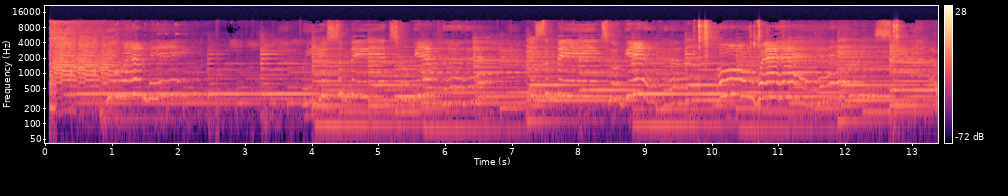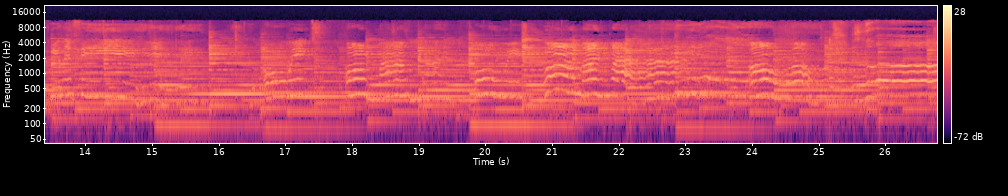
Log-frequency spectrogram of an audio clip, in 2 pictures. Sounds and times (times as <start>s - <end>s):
Singing: 0.8s - 26.7s.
